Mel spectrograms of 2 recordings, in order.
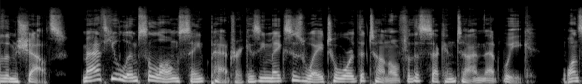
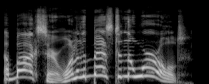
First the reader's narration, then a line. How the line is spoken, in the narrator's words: he says excitedly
